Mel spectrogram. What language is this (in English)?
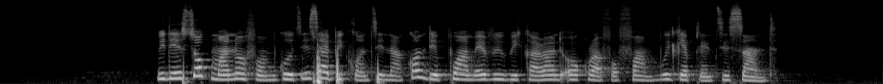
Nigerian Pidgin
